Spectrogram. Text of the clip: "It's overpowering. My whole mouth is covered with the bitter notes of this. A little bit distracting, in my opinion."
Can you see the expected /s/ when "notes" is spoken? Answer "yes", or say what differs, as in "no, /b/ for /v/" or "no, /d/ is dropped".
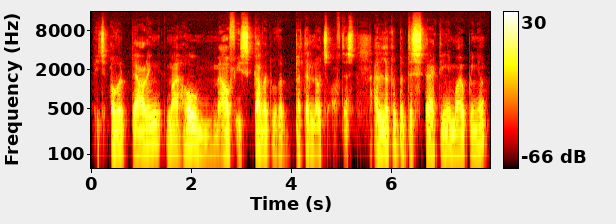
yes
